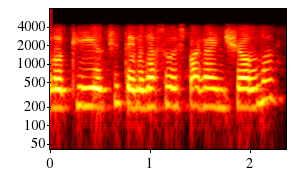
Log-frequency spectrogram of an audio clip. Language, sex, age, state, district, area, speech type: Kashmiri, male, 60+, Jammu and Kashmir, Srinagar, urban, conversation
